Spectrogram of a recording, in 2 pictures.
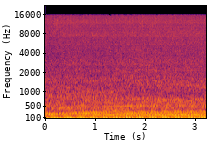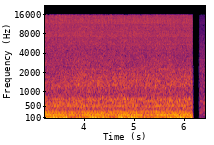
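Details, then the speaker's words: Jeep CJ5 freshly built engine with Holley EFI, break-in at about 1850 rpm, coolant about 208°F, both electric fans (190/200°F): steady even fast-idle drone, no knocks or misses; running cleanly, oil pressure 45+ psi. "about 208 right now the second fan comes on at 200 degrees so one at 190 one at 200. the 1850 RPMs right in that ballpark"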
